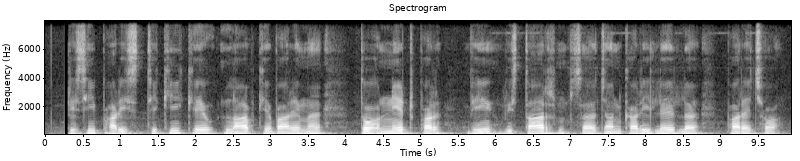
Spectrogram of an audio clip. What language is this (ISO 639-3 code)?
mai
